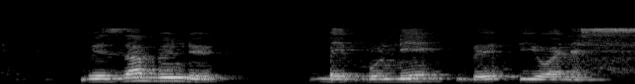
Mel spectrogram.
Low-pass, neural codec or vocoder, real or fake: 5.4 kHz; none; real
